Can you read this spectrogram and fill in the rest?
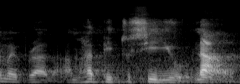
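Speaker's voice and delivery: usual speaking voice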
